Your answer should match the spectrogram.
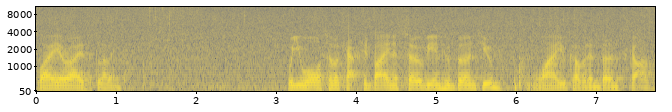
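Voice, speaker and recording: A man playing a shrewd, probing member of an abbey in improvised roleplay, speaking in a measured, insinuating, formal way. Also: mid-range voice, animated, darkish tone, close to an everyday voice, low-quality recording. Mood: probing, suspicious. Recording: hissy live stream microphone.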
